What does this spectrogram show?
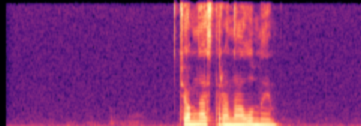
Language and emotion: Russian, neutral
